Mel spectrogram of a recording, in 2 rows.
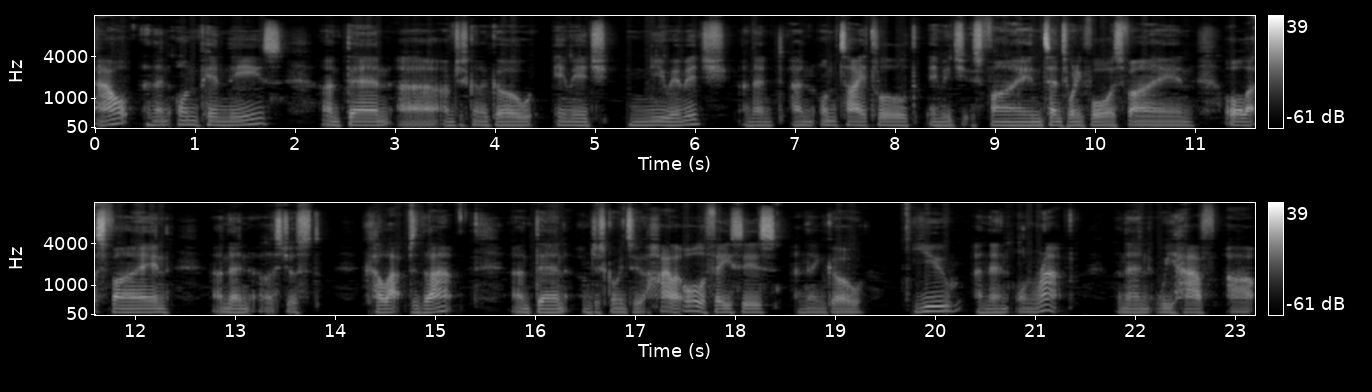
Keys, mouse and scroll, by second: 17.3-17.9 a, 18.6 middle click, 20.2 u.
